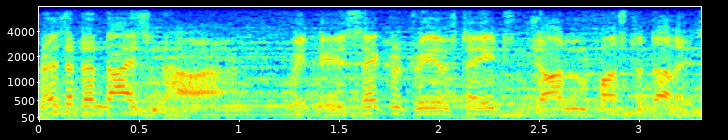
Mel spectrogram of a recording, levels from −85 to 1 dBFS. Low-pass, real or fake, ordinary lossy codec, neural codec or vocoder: 7.2 kHz; real; Opus, 32 kbps; none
